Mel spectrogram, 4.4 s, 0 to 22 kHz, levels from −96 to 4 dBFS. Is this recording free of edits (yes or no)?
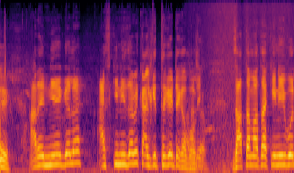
no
